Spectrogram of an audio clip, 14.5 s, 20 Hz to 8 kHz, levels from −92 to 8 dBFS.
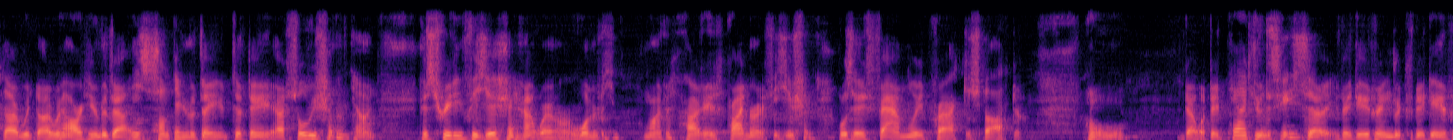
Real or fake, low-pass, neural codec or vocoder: fake; 7.2 kHz; autoencoder, 22.05 kHz, a latent of 192 numbers a frame, VITS, trained on one speaker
